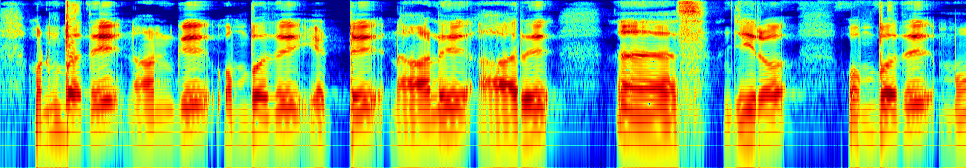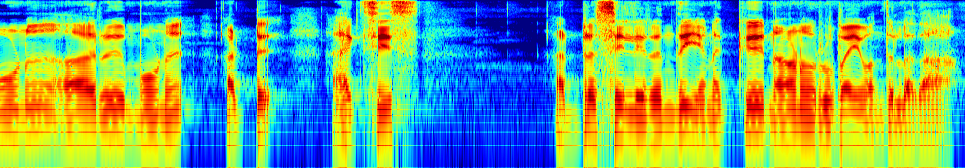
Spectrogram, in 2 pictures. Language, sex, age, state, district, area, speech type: Tamil, male, 60+, Tamil Nadu, Krishnagiri, rural, read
